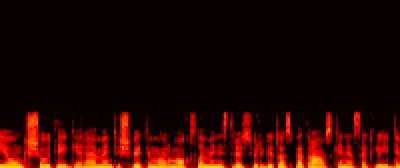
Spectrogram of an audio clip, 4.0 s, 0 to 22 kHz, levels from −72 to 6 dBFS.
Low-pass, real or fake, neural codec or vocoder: 7.2 kHz; fake; codec, 16 kHz, 8 kbps, FreqCodec, smaller model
